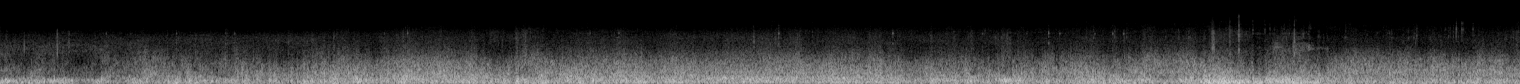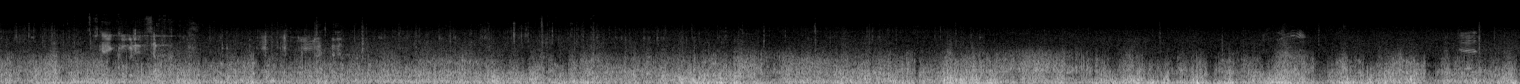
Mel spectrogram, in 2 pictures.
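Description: Wind noise on the microphone of a kite buggy travelling across a sand beach under a power kite: a steady rush with gusts, loudest about twelve seconds in.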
